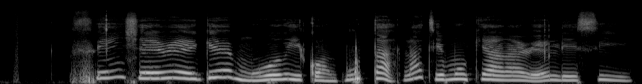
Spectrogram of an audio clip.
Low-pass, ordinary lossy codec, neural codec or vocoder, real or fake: 19.8 kHz; none; vocoder, 48 kHz, 128 mel bands, Vocos; fake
